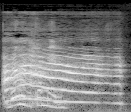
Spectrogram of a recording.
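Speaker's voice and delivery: high, slow call across the room. Real, not acted. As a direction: call him over from afar. Mother calling son across room.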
